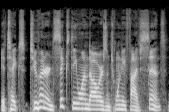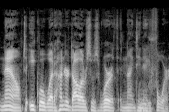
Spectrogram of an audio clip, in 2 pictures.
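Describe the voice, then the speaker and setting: On a very clean recording with a silent background, a man speaks with a Southern US accent. His medium-pitched voice has lively intonation at a moderate pace. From Georgia, US South. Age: 30s. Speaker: podcast host. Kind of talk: casual chat.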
